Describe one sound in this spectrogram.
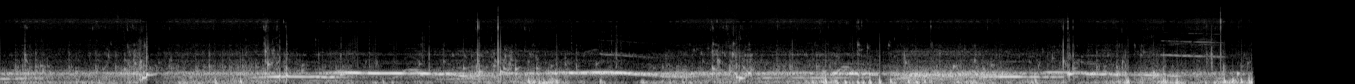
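A whale calls underwater with low, wavering moans and whistles.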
